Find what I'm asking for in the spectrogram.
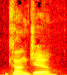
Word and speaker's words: Guangzhou: I know I said it correctly the first time, but I looked it up recently, so just whatever I said the first time. I'm pretty sure it was Guangzhou.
